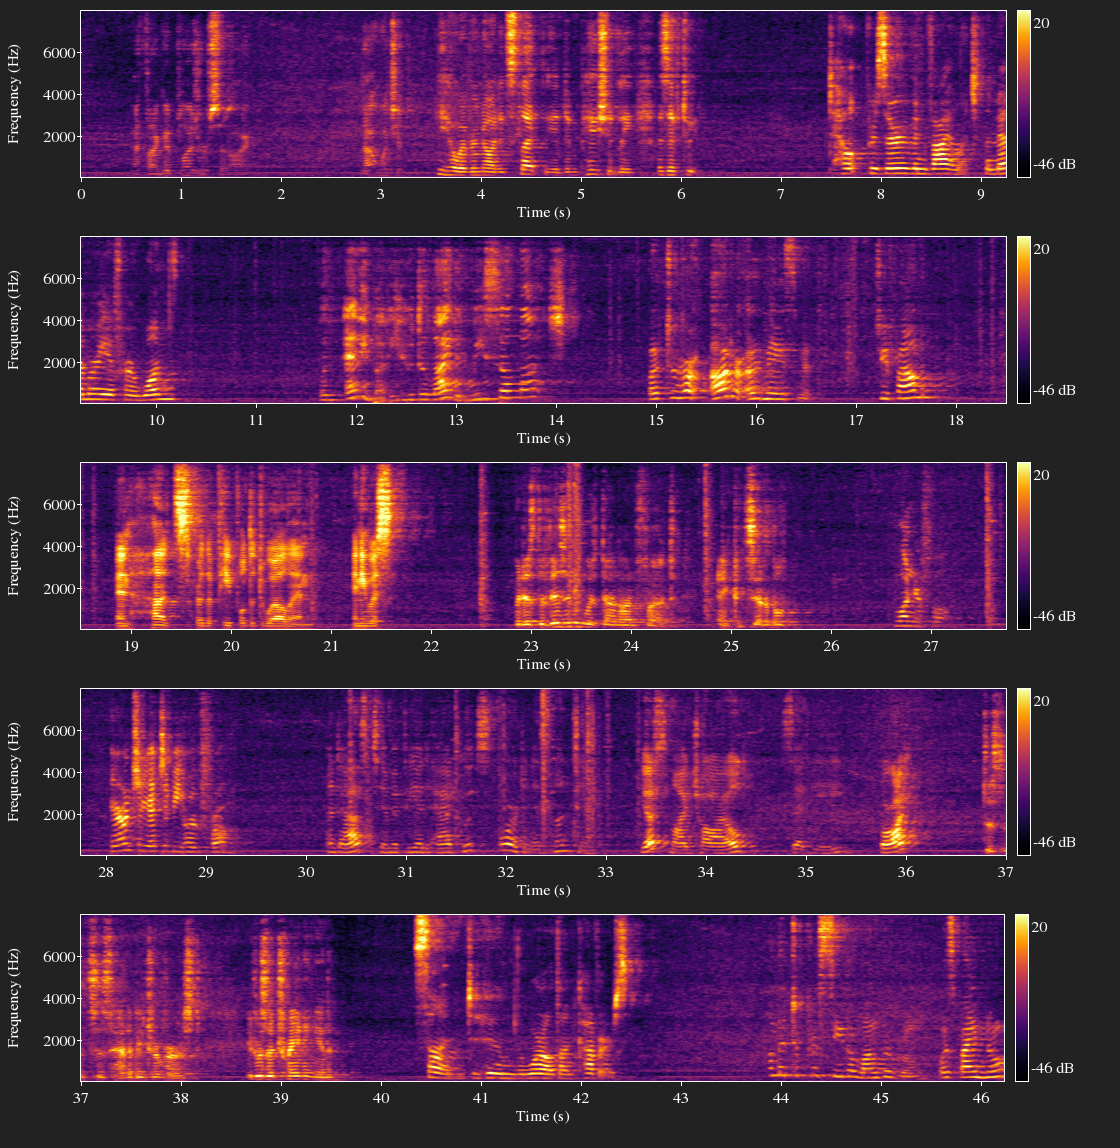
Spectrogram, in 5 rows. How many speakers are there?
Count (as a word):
nine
